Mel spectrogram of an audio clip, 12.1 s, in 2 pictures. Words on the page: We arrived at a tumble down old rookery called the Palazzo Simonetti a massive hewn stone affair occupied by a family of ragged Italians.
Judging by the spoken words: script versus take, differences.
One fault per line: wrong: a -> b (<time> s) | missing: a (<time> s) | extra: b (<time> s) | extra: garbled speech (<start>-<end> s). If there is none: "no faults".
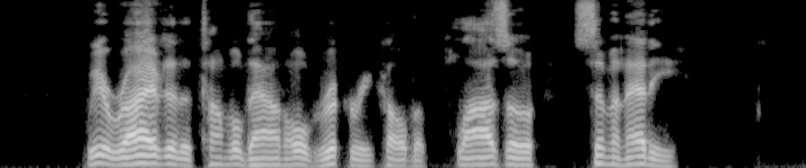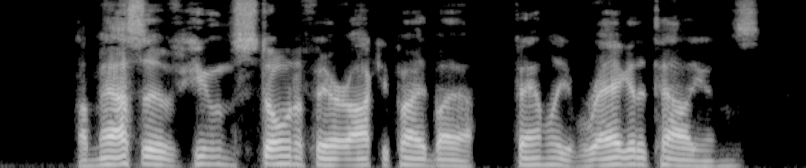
no faults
